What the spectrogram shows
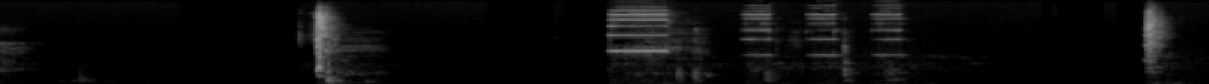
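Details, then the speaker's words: RC sailplane (Conscendo) preflight check: quiet room, then one long high beep and three short at startup, smart battery warning because the battery is not charged. "Got a smart battery warning, yeah, because it's not charged."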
